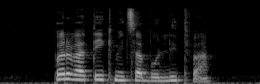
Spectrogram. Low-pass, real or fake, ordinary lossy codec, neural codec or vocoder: 14.4 kHz; real; none; none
